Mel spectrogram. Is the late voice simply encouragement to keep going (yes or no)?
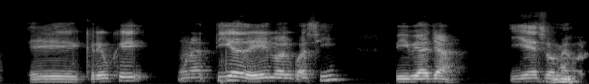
yes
